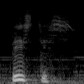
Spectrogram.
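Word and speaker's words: πίστις: qué significa fe para ti Qué entendemos la pronunciación es piscis la definición es persuasión Es decir credibilidad moralmente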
